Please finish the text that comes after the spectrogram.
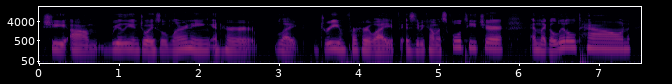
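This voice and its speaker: A woman's voice: on the low side, moderate pace, a little mellow, smooth, no room sound. A woman co-hosting a podcast, casually telling a true story with lots of ums and likes. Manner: chatty, many ums and likes, laughs easily.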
